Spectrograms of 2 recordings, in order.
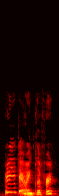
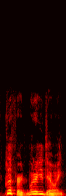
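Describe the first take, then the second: First: High surprised call to the dog. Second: Said in the usual way. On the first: Pretend. Calling to the dog again.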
